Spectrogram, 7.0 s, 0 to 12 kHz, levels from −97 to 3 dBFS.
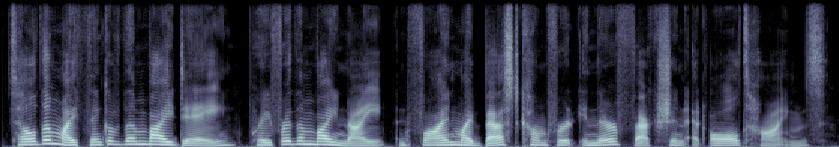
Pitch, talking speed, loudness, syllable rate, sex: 195 Hz, 205 wpm, -19 LUFS, 4.5 syllables/s, female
